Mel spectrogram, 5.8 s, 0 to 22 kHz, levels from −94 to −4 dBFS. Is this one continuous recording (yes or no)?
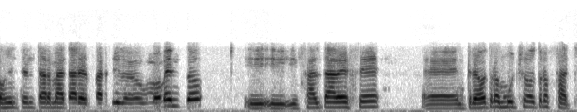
yes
